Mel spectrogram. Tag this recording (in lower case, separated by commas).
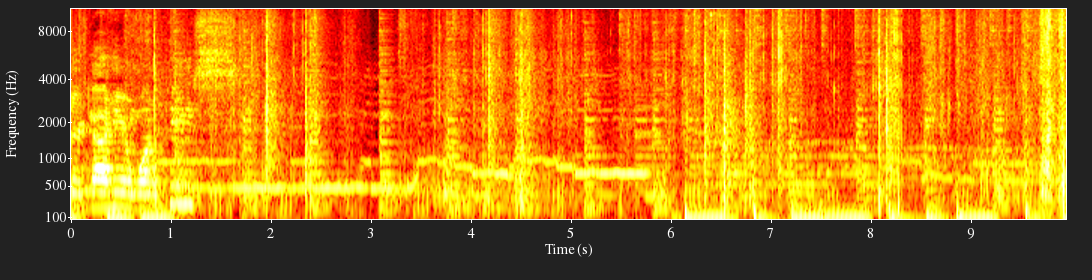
music, speech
